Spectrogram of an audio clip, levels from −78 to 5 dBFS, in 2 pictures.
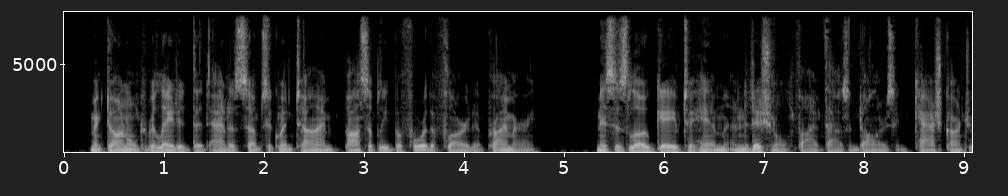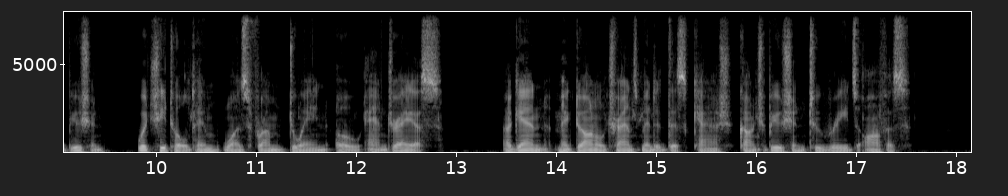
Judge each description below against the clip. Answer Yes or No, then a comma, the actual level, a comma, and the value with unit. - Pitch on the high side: No, very low, 75 Hz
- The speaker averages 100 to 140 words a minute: Yes, slow, 135 wpm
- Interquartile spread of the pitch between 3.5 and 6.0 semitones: No, average, 2.9 semitones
